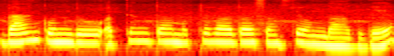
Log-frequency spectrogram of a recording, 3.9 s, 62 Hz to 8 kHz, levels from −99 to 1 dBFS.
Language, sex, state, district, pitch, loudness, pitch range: Kannada, female, Karnataka, Dakshina Kannada, 210 Hz, -16 LUFS, 190-220 Hz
